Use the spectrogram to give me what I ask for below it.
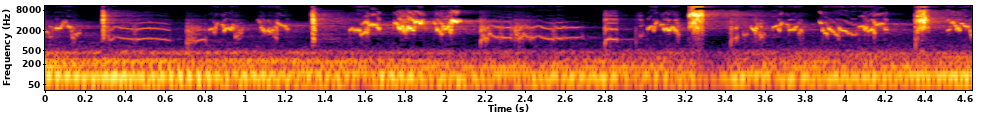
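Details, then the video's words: Budgerigar chirping nonstop with rapid chattering warbles, a couple of clear slurred whistles and sharp clicks, over a steady low hum in the background. "Chirping non-stop"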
